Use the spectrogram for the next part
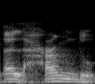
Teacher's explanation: یہ حا حلق کے درمیان والے حصے سے، حروف حلقی میں سے ہے، تو یہاں حلق کے درمیان والے حصے سے ادا ہوگا۔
